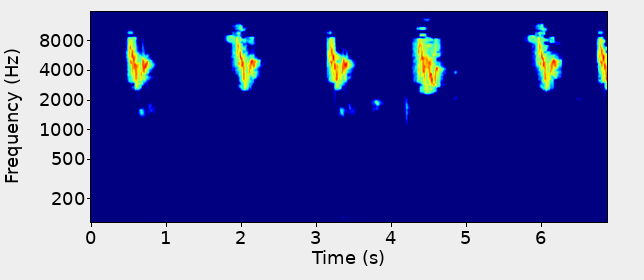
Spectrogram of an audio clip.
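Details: White wagtail calling with single sharp, high, downward-slurred chips, each doubled, spaced roughly every one and a half seconds in a clear, otherwise quiet setting.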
